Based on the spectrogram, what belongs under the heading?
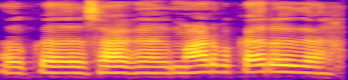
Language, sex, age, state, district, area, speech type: Kannada, female, 60+, Karnataka, Gadag, urban, spontaneous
